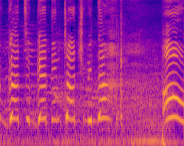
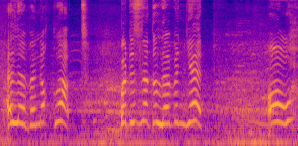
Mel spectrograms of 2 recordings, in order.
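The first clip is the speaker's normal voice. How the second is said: ordinary talk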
